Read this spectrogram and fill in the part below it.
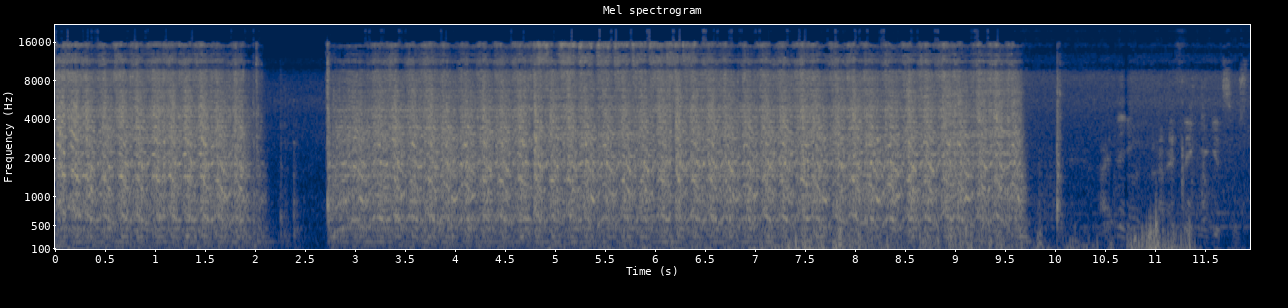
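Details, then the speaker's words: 1968 Plymouth Fury 318 V8 with one-barrel carburetor, barn-stored and not run in over 20 years, old oil: two long bursts of even cranking, never catches; owner suspects plugs and wires or a weak battery; crank no start. "plugs and some wires I think it's worth it because it sounds like it wants to"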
